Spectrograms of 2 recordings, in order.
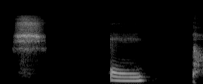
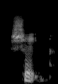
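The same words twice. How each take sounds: First: "Sh, a, p" as three sounds with gaps; "Sh, a, p" said one phoneme at a time; segmented sounds. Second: Said in the usual way. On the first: Shown as a demonstration. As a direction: chop the word into "Sh", "a", "p". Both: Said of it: "segment the words".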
